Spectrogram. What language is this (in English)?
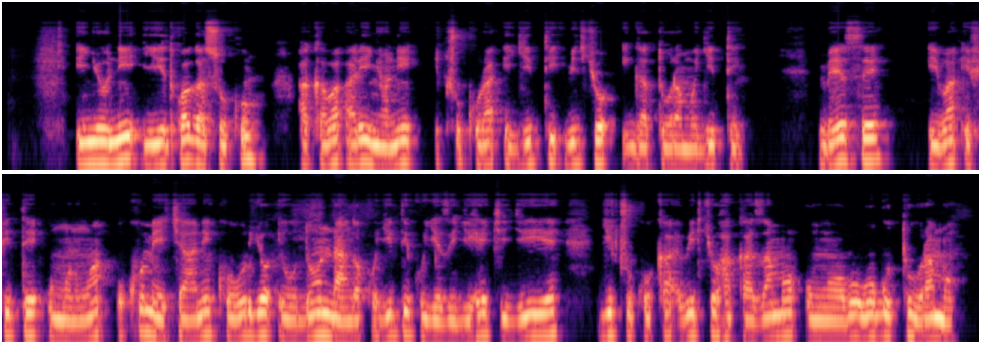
Kinyarwanda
